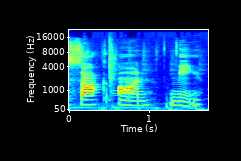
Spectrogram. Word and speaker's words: Saucony: how to say this saucony i don't know if it's soccer nearest taconi it's talking like you're supposed to think of sock on me gotcha so those are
